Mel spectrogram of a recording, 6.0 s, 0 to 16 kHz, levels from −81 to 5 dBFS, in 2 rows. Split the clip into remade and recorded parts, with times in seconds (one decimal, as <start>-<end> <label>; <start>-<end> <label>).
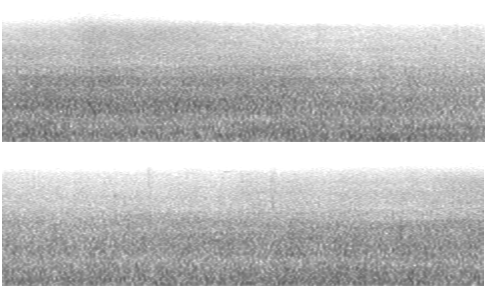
0.0-3.0 remade; 3.0-4.5 recorded; 4.5-6.0 remade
